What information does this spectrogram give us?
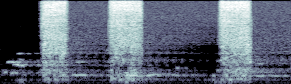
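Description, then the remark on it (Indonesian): A cobra spits venom at a human footprint in three short, harsh spraying hisses, bright and loud, each lasting a fraction of a second, with a longer pause before the last burst. No one speaks. “Ular tedung menyemburkan bisanya agar Bengkarung yakin bahwa ia sedang mengeluarkan seluruh tenaganya untuk menyembur jejak manusia itu.”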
